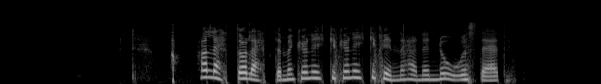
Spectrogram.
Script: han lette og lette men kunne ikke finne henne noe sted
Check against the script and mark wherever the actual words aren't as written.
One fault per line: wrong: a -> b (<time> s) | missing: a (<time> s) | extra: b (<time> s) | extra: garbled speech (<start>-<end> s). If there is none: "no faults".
extra: kunne ikke (3.4 s)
